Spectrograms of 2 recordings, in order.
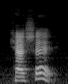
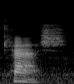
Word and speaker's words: cache: buying weapons or whatever cache cach a that I think that's how you pronounce it I think it's cash are you sure I'm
